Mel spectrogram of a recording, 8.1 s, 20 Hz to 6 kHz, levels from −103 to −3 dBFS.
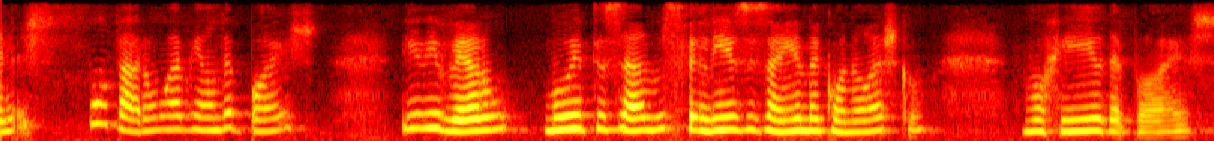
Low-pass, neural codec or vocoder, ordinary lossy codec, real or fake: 5.4 kHz; codec, 16 kHz, 1.1 kbps, Voila-Tokenizer; none; fake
